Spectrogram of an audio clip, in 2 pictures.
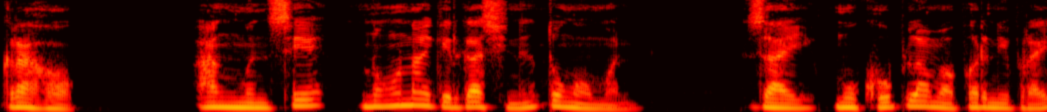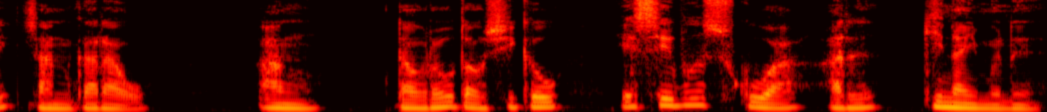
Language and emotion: Bodo, fearful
